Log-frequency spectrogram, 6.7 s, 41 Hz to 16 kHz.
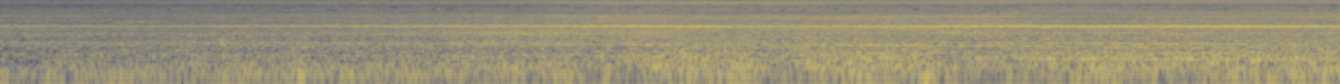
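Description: Shore Line East M8 electric multiple-unit train pulling into the station past the platform. It grows louder as it comes alongside, with a rumble and a steady high-pitched squeal.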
